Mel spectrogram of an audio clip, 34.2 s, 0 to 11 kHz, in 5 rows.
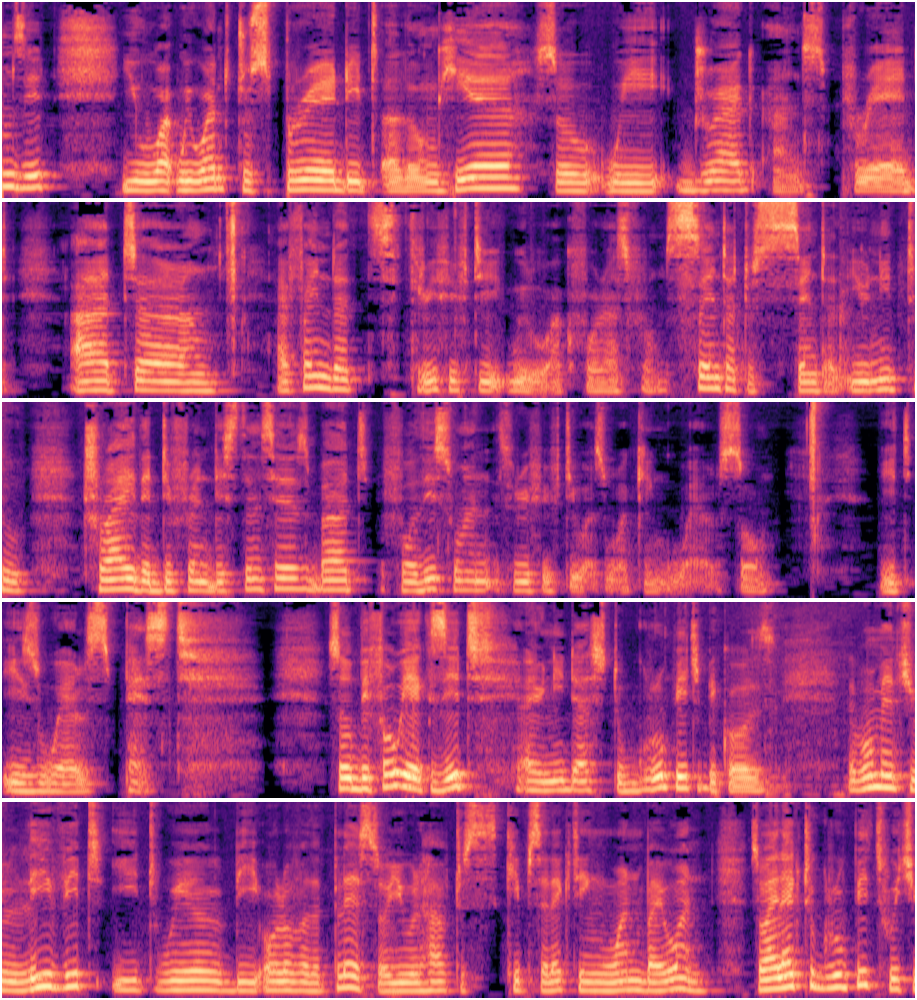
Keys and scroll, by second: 9.4-10.6 typing.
